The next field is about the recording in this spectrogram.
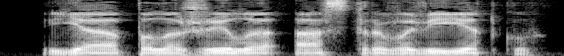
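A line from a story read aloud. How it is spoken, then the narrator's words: Plain. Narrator (Russian): сказала Мэри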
